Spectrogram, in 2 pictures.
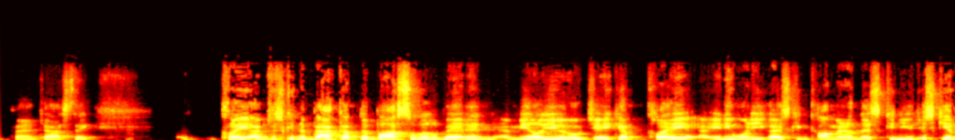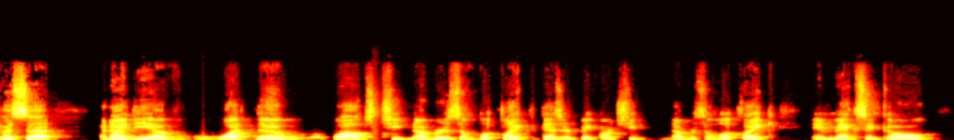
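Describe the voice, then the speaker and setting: Using an ordinary speaking voice, a man of medium pitch talks at a fairly quick pace with ordinary pitch variation and big swings in loudness. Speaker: podcast host. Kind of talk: casual interview. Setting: video call.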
